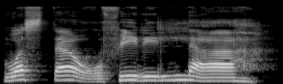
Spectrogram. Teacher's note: इदगाम माल गुना का कायदा, सीन पे सीटी वाज़े करेंगे, गैनपुर पढ़ा जाएगा और इसमें जलाला का लाम बारीक पढ़ा जाएगा ज़ेर की वजह से।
